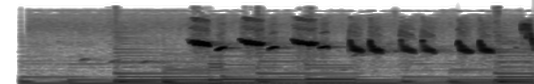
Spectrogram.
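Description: Soft instrumental music with steady low chords, over which a grey-backed thrush sings a quick run of short, clear, falling whistled notes from about one and a half seconds in to near the end.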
